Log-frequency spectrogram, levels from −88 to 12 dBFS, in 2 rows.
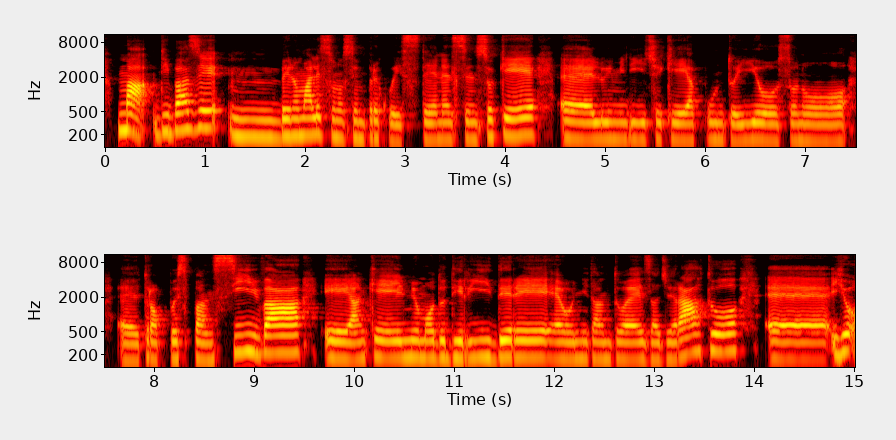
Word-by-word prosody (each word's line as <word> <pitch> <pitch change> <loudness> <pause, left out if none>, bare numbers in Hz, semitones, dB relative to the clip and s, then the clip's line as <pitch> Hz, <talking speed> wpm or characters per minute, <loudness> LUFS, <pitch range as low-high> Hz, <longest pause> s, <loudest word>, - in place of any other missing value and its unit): Ma 235 0 +7
di 220 +1 -6
base, 260 +3 +2
mhmm, 180 -3 -4
bene 185 +1 0
o - - -1
male 195 +1 +2
sono 185 -3 -7
sempre 170 0 -7
queste, 160 +1 -6
nel 160 0 -5
senso 170 +3 -6
che, 195 +1 +1 0.2
ehm, 165 -2 +2
lui 165 0 -4
mi 160 0 -8
dice 160 0 -7
che 155 -1 -4
appunto 155 0 -7
io 155 0 -3
sono, 150 0 -5 0.2
ehm, 150 -1 -3
troppo 165 +1 -4
espansiva 215 +7 +5 0.2
e 170 -3 0
anche 165 +3 -1
il 170 0 -1
mio 175 0 -2
modo 170 0 -2
di 175 0 -1
ridere 175 0 0
è 165 -1 -1
ogni 165 0 -5
tanto 165 0 -6
è 160 0 +3
esagerato. 195 +9 +1 0.3
Ehm, 325 0 +3
io 225 +3 +1
170 Hz, 150 wpm, -23 LUFS, 160-195 Hz, 0.3 s, Ma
